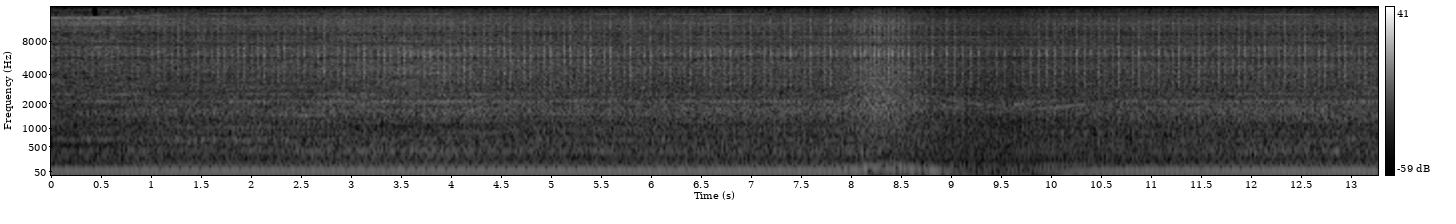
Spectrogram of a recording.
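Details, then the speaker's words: Rebuilt Honda S2000 engine, bored oversize with ARP head studs, at first idle after reassembly: steady idle with a quick, regular tick about three times a second, heard as valvetrain contact from a missing spring cap. Unsure whether knock or tight valves; exhaust lash reset to 0.010 instead of 0.008. "What we're dealing with right now is we don't know if the car is currently knocking or if we had the valves adjusted a little bit too tight."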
